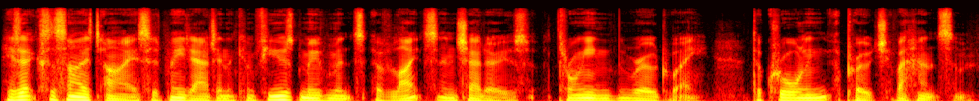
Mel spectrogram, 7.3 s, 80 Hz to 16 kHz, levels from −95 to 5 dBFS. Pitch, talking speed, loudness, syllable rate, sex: 95 Hz, 190 wpm, -17 LUFS, 5.4 syllables/s, male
